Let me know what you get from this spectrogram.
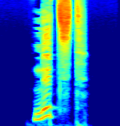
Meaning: inflection of nützen: 1. second-person singular/plural present 2. third-person singular present 3. plural imperative
- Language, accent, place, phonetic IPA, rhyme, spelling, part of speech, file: German, Germany, Berlin, [nʏt͡st], -ʏt͡st, nützt, verb, De-nützt.ogg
